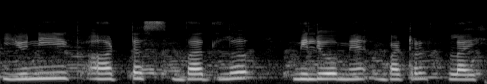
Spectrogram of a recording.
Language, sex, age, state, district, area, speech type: Kashmiri, female, 30-45, Jammu and Kashmir, Baramulla, urban, read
